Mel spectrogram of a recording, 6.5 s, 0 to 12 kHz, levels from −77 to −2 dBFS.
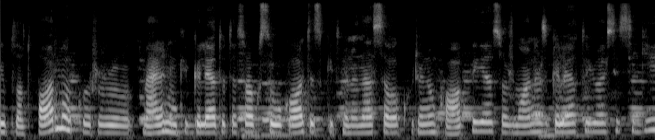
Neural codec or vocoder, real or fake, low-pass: autoencoder, 48 kHz, 128 numbers a frame, DAC-VAE, trained on Japanese speech; fake; 10.8 kHz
